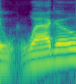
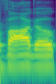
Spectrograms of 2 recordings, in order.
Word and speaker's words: Wago: differs slightly from um a Wago or wo or Vago connector whichever way you prefer to uh pronounce it um which is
